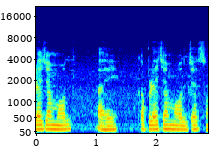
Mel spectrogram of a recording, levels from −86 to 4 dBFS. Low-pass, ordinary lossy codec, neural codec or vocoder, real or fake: 7.2 kHz; AAC, 48 kbps; none; real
